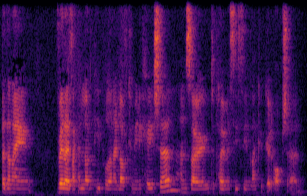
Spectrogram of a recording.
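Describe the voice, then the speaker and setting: A woman in her twenties telling her personal story casually and reflectively, thinking aloud in halting, informal phrases. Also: low voice, steady tone, darkish tone. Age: 20s. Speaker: interviewee telling her family and life story. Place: indoor room in Germany. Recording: roomy echo on the voice.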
